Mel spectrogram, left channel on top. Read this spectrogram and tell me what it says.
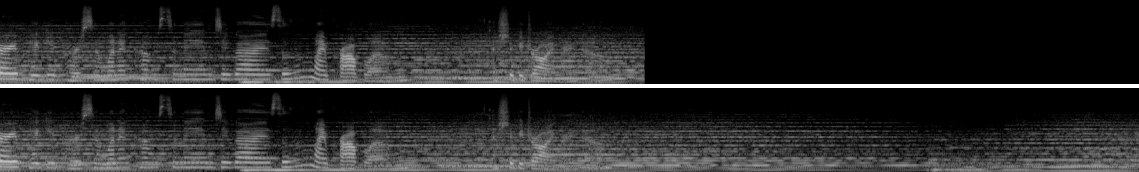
picky person when it comes to names, you guys. This is my problem. I should be drawing right now.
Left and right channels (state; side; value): drops out; left; at 6.5 s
